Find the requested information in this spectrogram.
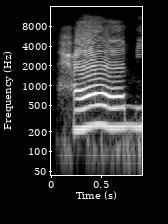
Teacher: Ha tu jangan lebih, 2 harakat sahaja sebab itu adalah mad asli.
